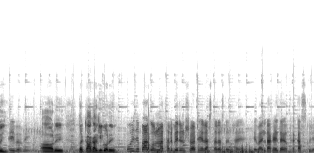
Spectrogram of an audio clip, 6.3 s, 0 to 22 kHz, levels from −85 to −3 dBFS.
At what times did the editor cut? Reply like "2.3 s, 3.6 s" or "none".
5.3 s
